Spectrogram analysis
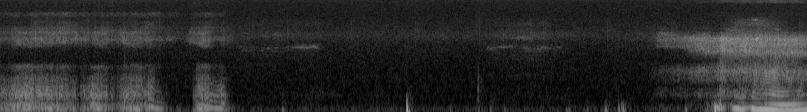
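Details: Sleeping dog dreaming: a few rough, rumbling snore bursts, then quiet with faint clicks before a louder snorting breath; ordinary snoring.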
